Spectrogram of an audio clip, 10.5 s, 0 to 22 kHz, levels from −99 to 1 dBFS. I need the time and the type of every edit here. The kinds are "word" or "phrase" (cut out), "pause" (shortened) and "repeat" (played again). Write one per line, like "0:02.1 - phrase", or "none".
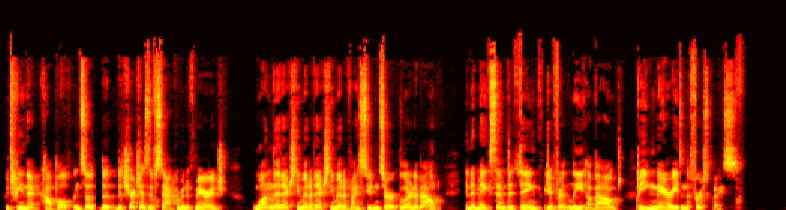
0:01.3 - word
0:02.0 - phrase
0:04.2 - repeat
0:05.3 - phrase
0:07.3 - word
0:08.5 - word
0:09.1 - word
